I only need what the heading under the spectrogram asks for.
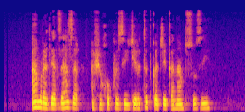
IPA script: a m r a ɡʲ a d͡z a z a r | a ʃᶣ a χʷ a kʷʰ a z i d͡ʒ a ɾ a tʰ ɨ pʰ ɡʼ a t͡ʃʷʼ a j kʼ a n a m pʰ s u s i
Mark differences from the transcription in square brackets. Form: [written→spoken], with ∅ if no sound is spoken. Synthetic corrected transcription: a m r a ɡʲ a d͡z a z a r | a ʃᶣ a χʷ a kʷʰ a z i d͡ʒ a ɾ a tʰ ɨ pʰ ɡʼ a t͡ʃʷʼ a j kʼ a n a m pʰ s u [s→z] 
